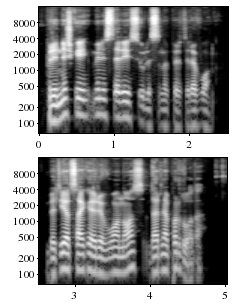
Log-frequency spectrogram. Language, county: Lithuanian, Vilnius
